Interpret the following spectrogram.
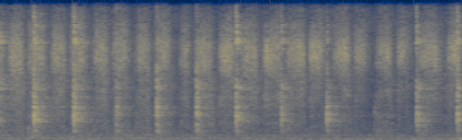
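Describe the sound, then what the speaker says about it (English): Rhythmic back-and-forth sanding strokes rasp against filler on a Ford Flex bumper cover, close and steady at roughly three strokes per second. "I can't get too greedy on the sanding here"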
